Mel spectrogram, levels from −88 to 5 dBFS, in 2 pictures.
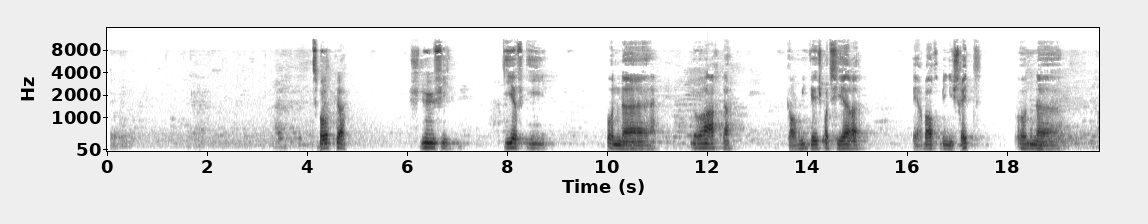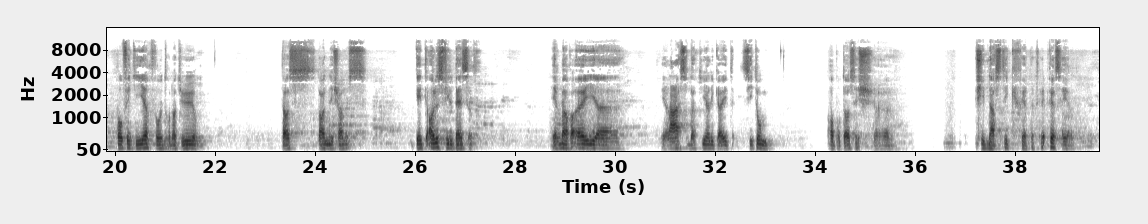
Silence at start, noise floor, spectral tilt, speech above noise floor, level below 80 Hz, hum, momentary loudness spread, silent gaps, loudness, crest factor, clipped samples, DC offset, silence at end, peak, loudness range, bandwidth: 0.15 s; -73 dBFS; -4 dB/octave; 56 dB; -56 dBFS; none; 18 LU; 18.01-18.13 s, 33.98-34.15 s, 36.12-36.30 s, 37.13-37.19 s; -18 LUFS; 20 dB; under 0.1%; under 0.1%; 0.55 s; 0 dBFS; 4 LU; 11.5 kHz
